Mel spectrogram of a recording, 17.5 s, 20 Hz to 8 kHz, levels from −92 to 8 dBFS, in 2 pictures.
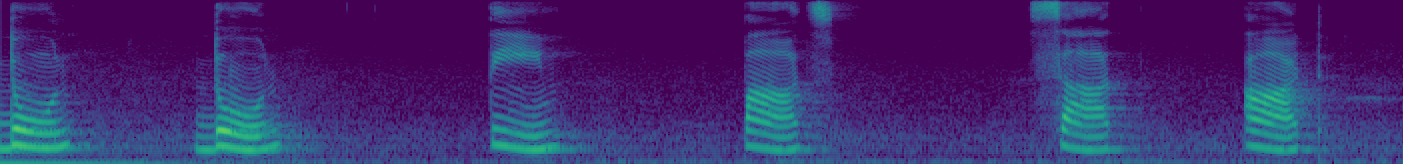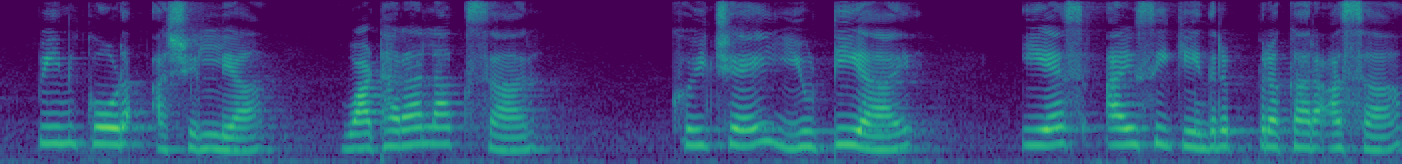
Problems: background sounds at intervals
